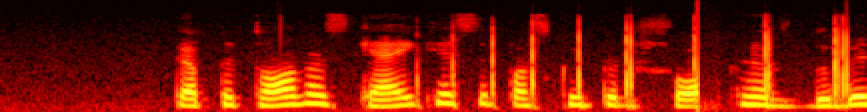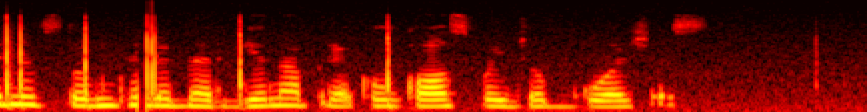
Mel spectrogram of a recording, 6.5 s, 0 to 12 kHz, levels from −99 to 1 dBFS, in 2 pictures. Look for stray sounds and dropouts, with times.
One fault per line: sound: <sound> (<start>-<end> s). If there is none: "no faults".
sound: dropout (2.6-2.7 s)
sound: dropout (3.8-3.8 s)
